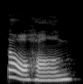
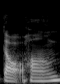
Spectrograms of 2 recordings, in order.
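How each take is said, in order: First: It is said with a Cantonese-accented up-and-down intonation. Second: It is said with standard Mandarin intonation. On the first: Someone else said it. "He's saying 导航" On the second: The speaker says it this way. "I'm saying 导航"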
